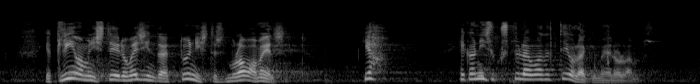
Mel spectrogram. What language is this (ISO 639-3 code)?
est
